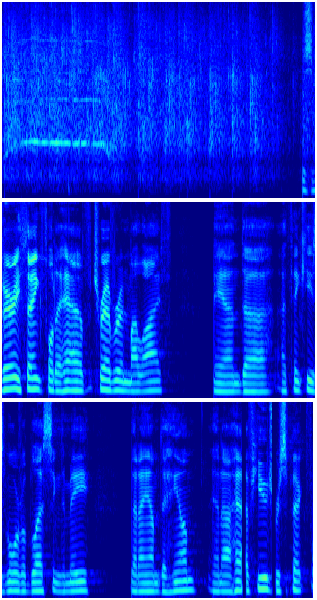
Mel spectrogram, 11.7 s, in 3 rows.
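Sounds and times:
audience hand clapping: 0.0s - 4.3s
speech: 3.8s - 11.7s.

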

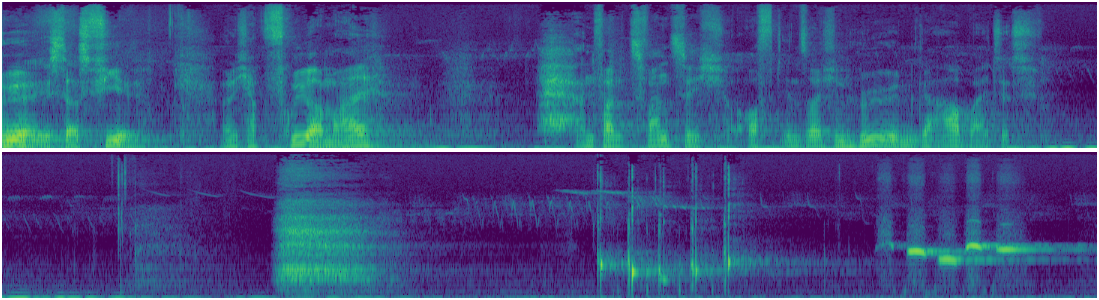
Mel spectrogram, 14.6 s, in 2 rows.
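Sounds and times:
speech: 0.0s - 2.7s, 3.6s - 7.0s
burst of breathy noise: 8.2s - 10.2s
claps in tall reinforced-concrete space: 11.3s - 12.4s
whistled notes: 11.3s - 14.6s.

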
